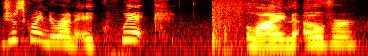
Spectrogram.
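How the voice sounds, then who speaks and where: A woman's voice: a little high, lively intonation, slow, a bit bright, a little hiss or hum. A woman streaming a city-building game, thinking aloud as she plays, with plenty of hums and ums. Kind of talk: live gameplay commentary.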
